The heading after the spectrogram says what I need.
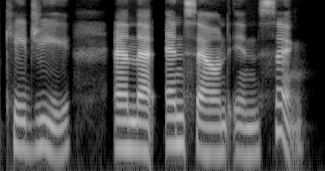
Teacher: velar sounds, where the back of the tongue touches the velum or soft palate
